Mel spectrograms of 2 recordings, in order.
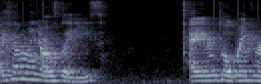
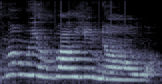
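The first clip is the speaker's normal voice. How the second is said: higher, drawn-out hedging as mom; imitating evasive mom; 9 semitones higher, 4 dB louder than usual. Mom answers her daughter's question about the sister, imitated evasively. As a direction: mimic mom dodging the question. Quoting mom's evasive reply.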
